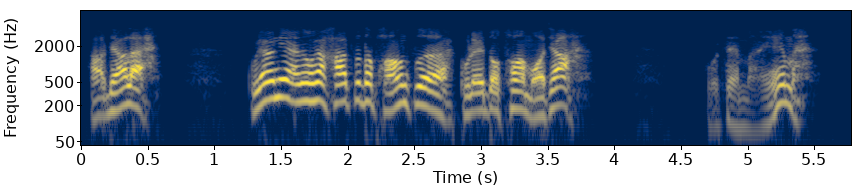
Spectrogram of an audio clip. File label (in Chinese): 偷听对话 癞子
